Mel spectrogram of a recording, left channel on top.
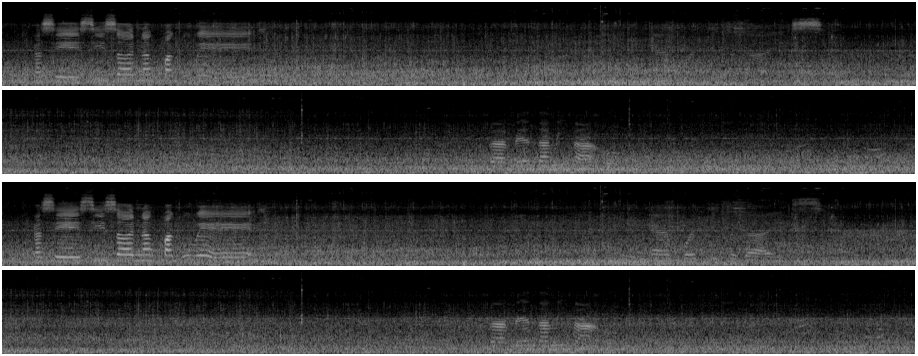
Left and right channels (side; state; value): both; normal; correlation 0.63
